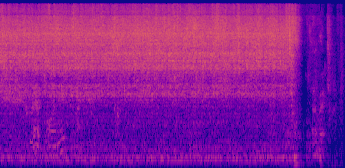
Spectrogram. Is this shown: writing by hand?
no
